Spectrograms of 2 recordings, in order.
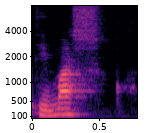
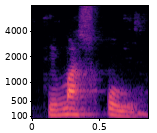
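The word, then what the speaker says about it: دمشق: Nah, Damaskus itu kalau bahasa Arabnya itu bukan Damaskus. Tapi Dimasko. Dimasku. Ya, atau Dimasko. Ya. Kalau dari jadi Jer atau masuk Dimasko bacanya.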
